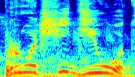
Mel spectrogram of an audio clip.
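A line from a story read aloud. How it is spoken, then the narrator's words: Furious shriek. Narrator (Russian): снова взвизгнула Йеннифер, все еще пытаясь выцарапать Геральту глаза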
